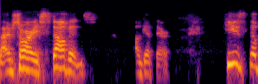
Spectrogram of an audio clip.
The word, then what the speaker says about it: Stavans: First, we have Ilan Stavans, who I keep pronouncing his name wrong. I'm sorry, Stavans.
